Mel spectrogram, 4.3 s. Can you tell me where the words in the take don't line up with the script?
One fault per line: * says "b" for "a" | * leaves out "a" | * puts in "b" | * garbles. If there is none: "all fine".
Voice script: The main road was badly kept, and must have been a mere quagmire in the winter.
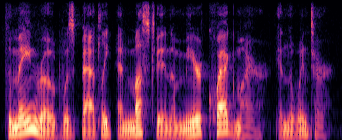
* leaves out "kept"
* leaves out "have"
